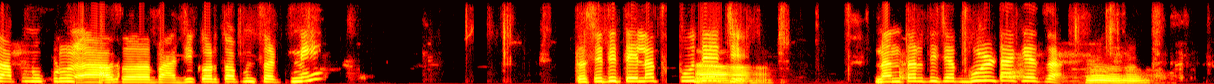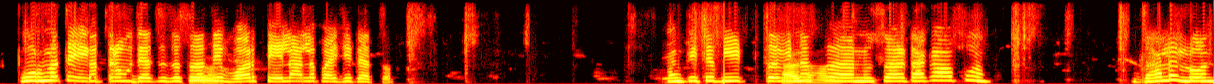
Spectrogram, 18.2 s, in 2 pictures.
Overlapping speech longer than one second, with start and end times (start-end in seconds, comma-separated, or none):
none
